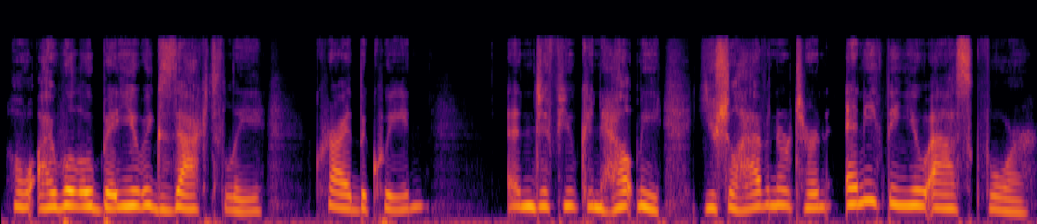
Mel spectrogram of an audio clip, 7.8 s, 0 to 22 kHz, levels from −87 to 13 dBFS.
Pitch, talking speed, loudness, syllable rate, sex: 220 Hz, 185 wpm, -19 LUFS, 4.8 syllables/s, female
